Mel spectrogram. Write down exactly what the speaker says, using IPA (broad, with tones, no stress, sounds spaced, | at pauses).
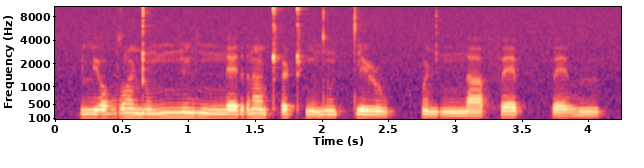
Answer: lʲ ɔ˨ v lˠ ə̃˧ ɖ ũ˨ mː ĩ˦ v nː ɛ˧ r ã˦ ʈʰ ə˧ ʈʰ ĩ˨ d ũ˧ tː i˧ ɭ u˨ pː ə̃˦ ɖ nː a˧ f ɛ˦ pː ɛ˧ v ɯ˧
